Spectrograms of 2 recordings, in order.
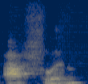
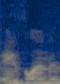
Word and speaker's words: Aislin: uh there is so if you put my name into google it'll be pronounced ashlan which is the celtic way of pronouncing it but uh my parents stuck with the way it sounds when you read it it's the way it sounds so azlin is the way to go but to keep it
